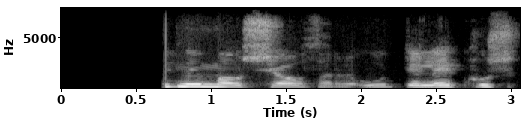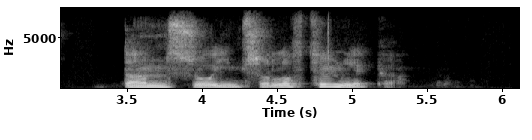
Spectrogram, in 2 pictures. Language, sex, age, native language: Icelandic, male, 30-39, Icelandic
